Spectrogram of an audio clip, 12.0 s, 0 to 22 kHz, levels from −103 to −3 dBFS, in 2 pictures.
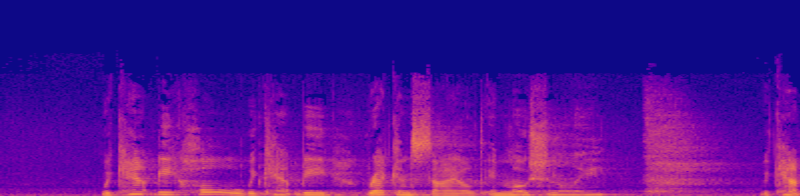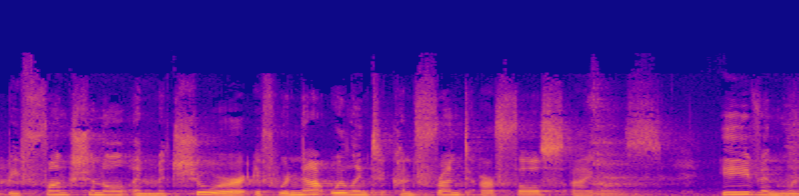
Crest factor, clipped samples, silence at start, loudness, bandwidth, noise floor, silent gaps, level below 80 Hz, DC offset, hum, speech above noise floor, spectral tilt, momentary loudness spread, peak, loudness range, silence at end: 20 dB; under 0.1%; 0.75 s; -34 LUFS; 15.5 kHz; -62 dBFS; none; -76 dBFS; under 0.1%; none; 28 dB; -4 dB/octave; 13 LU; -16 dBFS; 5 LU; 0 s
